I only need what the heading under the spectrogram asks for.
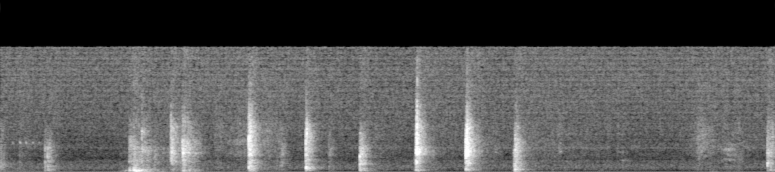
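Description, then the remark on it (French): A door clunks open as a maid enters with drinks, followed by a steady run of sharp, evenly spaced taps or clicks. A faint low hum sits underneath, and no one speaks. “On frappe à la porte. Entrez Entre la bonne, avec les boissons”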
